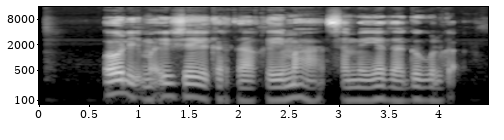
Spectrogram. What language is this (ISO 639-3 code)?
som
